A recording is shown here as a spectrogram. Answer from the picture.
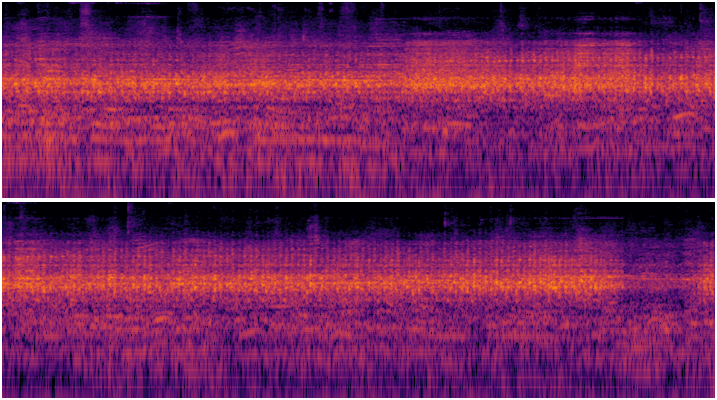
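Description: Steady hubbub of many people talking in a busy exhibition hall, with no single voice standing out.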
